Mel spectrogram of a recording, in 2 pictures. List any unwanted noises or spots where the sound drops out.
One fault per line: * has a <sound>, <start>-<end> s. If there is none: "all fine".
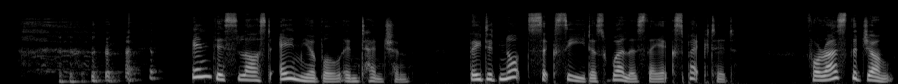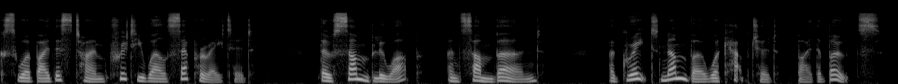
* has a laugh, 0.2-1.7 s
